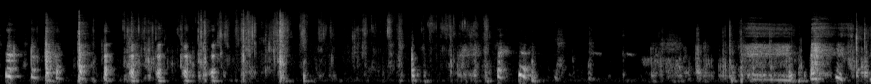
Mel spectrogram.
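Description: Clear plastic shrink wrap being torn and pulled off a cardboard trading-card hobby box by hand: rapid crinkling and crackling, thinning out briefly before a final burst of rustling near the end.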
